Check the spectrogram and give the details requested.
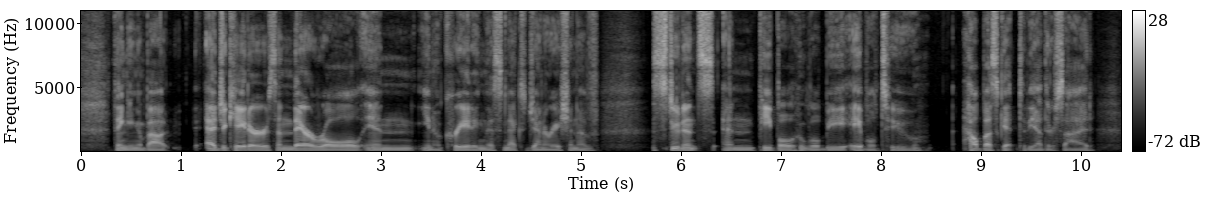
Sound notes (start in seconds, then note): none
